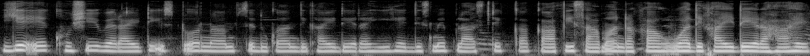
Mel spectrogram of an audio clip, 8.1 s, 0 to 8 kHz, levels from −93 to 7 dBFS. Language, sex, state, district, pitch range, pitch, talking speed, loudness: Hindi, female, Odisha, Malkangiri, 170-185 Hz, 175 Hz, 170 wpm, -16 LUFS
